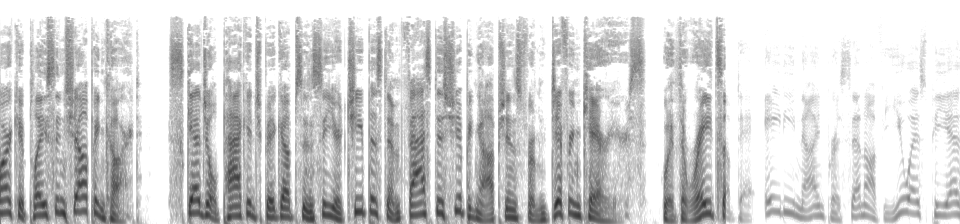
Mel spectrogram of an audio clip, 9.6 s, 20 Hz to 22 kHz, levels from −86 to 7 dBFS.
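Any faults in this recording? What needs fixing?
The signal path likely lost its feed at 7.26 s while the downstream chain stayed live, producing an audio dropout to a faint residue that runs to the end of the clip. The speech cuts out abruptly rather than fading or pausing, and what remains is faint sound roughly 30 dB below the normal signal level. Those last couple of seconds need re-recording or replacing from a backup take. To prevent this, secure the source connection and monitor levels throughout the take.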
